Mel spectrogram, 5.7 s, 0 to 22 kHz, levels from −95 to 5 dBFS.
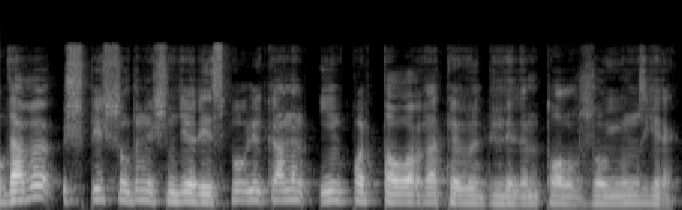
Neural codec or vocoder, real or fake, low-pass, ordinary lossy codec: codec, 44.1 kHz, 3.4 kbps, Pupu-Codec; fake; 9.9 kHz; none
